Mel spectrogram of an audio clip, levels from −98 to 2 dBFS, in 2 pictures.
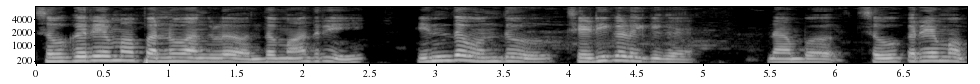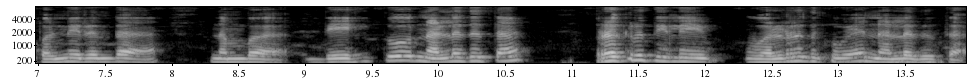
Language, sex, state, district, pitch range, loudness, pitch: Tamil, female, Karnataka, Chamarajanagar, 165-205 Hz, -31 LUFS, 180 Hz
